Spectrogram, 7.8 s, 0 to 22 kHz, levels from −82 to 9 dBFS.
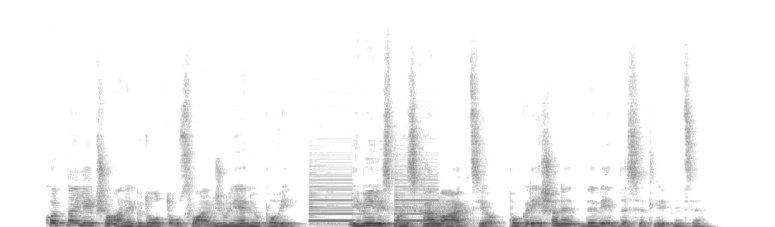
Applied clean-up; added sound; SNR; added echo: none; Alarm; 12 dB; none.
